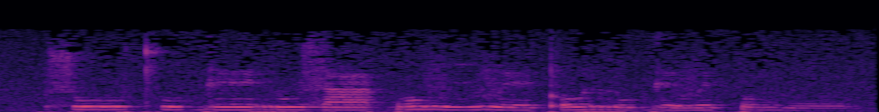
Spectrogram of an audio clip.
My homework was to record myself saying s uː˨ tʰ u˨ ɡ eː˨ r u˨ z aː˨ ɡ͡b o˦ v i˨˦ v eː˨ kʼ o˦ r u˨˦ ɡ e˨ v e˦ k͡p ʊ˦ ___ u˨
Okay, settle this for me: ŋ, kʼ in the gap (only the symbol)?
ŋ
